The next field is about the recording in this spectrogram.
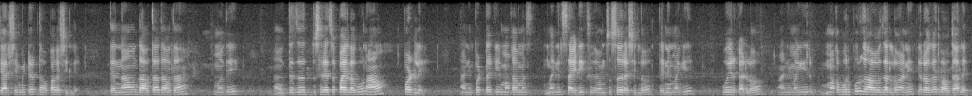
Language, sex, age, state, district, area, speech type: Goan Konkani, female, 45-60, Goa, Salcete, rural, spontaneous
